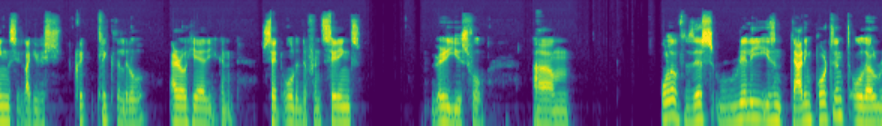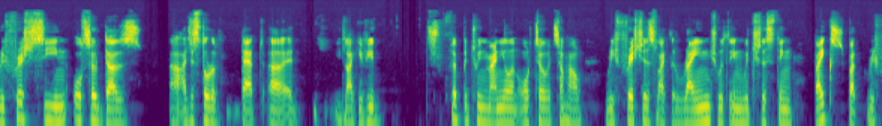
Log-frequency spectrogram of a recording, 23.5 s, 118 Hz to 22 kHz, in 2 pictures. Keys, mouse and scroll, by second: 0.8 click, 1.6 click, 2.3 click, 3.7 click, 4.1 click, 5.2 click, 6.4 drag, 13.1 click, 15.9 drag, 16.2 click, 16.6 drag, 16.9 drag, 17.2 click.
